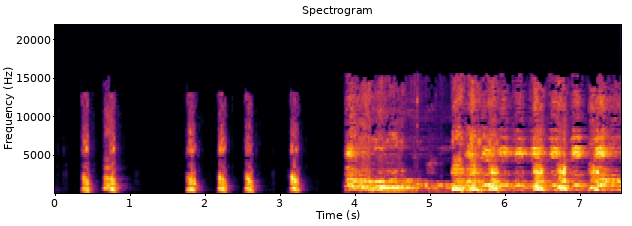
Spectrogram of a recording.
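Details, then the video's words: Real recording of angry dogs: five separate sharp barks with silent gaps between them, then a sustained, harsh, wavering howl-like cry that continues to the end. "Dog Barking Sound"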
